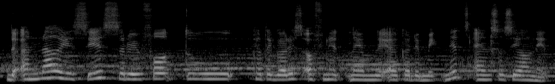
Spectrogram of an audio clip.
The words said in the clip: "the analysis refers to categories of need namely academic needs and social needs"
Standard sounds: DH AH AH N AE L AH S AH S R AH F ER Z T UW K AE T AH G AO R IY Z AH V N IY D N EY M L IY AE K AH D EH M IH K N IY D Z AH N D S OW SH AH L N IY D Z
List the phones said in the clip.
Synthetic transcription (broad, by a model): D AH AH N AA L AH S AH S R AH F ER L T UW K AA T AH G AO R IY S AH F N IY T N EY M L IY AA K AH D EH M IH K N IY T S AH N S OW S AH L N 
